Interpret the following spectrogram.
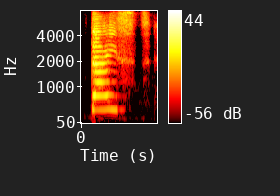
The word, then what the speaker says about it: Diced: This month on this channel, we are still continuing uh bi-weekly with our diced, it's pronounced like that, DICE, uh talk show hosted by our son, uh where we talk about food and TTRPGs.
